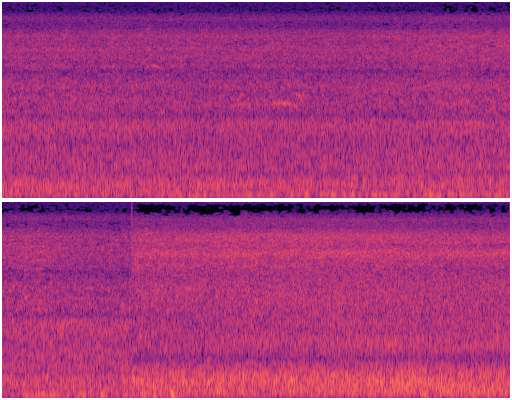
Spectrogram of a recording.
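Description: Ocean waves break and wash onto the shore outdoors.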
